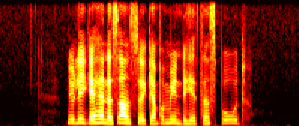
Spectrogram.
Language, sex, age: Swedish, female, 40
